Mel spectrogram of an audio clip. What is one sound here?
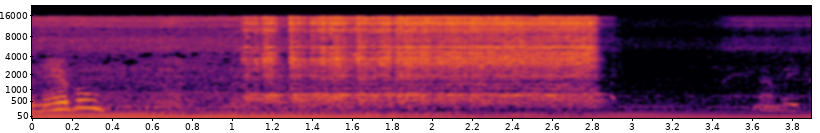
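A power drill whirs at high speed.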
